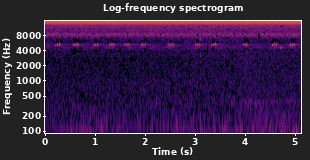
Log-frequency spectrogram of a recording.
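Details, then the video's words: Crickets of a summertime countryside and golden wheat field give clear, evenly repeated high chirps against continuous high-pitched insect drone and faint low breeze. "Countryside/cricket sounds"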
